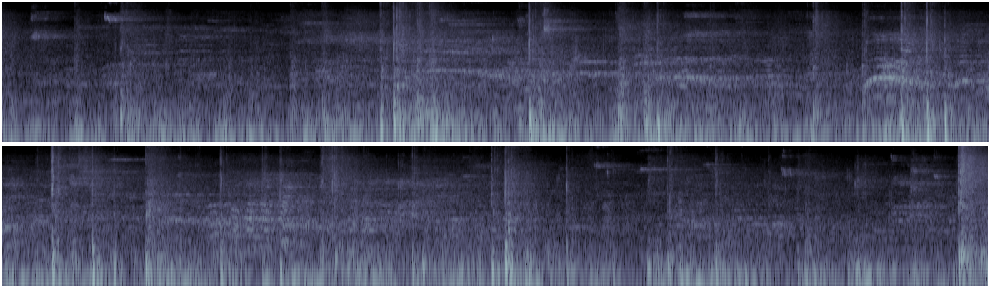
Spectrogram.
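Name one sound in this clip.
Young men and women call out and talk across the court, echoing in a large hall.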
